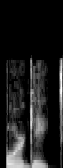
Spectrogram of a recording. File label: "orgate", English word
